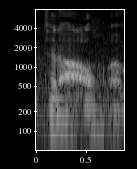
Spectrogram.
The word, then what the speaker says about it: taralli: Taralli, or Tadal, my grandmother used to pronounce them Tadal, which is a different spelling as well.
